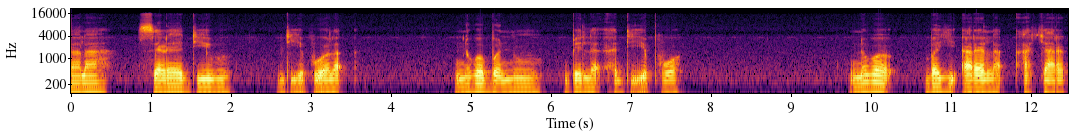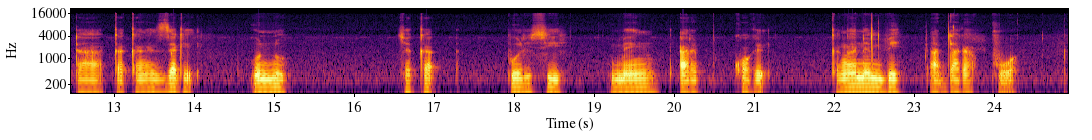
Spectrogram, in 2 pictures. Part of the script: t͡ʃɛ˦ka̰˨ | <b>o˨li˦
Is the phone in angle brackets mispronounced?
yes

